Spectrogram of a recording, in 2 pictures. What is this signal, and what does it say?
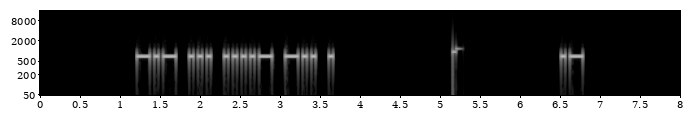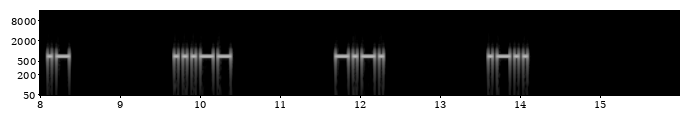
Morse code, heard as a keyed tone, about 22 wpm, spaced as for 9 wpm, 700 Hz. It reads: KS4DE AA3CL
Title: USA Call Signs - 8x Character Spacing - 22wpm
